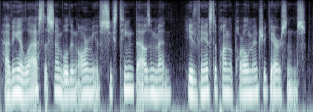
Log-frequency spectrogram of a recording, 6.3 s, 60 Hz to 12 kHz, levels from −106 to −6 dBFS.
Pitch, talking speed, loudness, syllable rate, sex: 145 Hz, 155 wpm, -17 LUFS, 5.3 syllables/s, male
